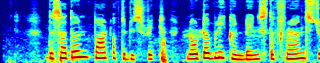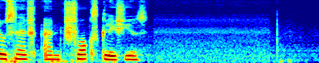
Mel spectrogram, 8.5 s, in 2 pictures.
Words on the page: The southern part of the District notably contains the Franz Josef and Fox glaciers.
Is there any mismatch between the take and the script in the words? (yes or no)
no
